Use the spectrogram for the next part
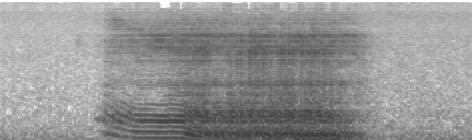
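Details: Snoring while held in someone's arms: a single loud, vibrating, rumbling snore lasting just over a second against a quiet background.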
